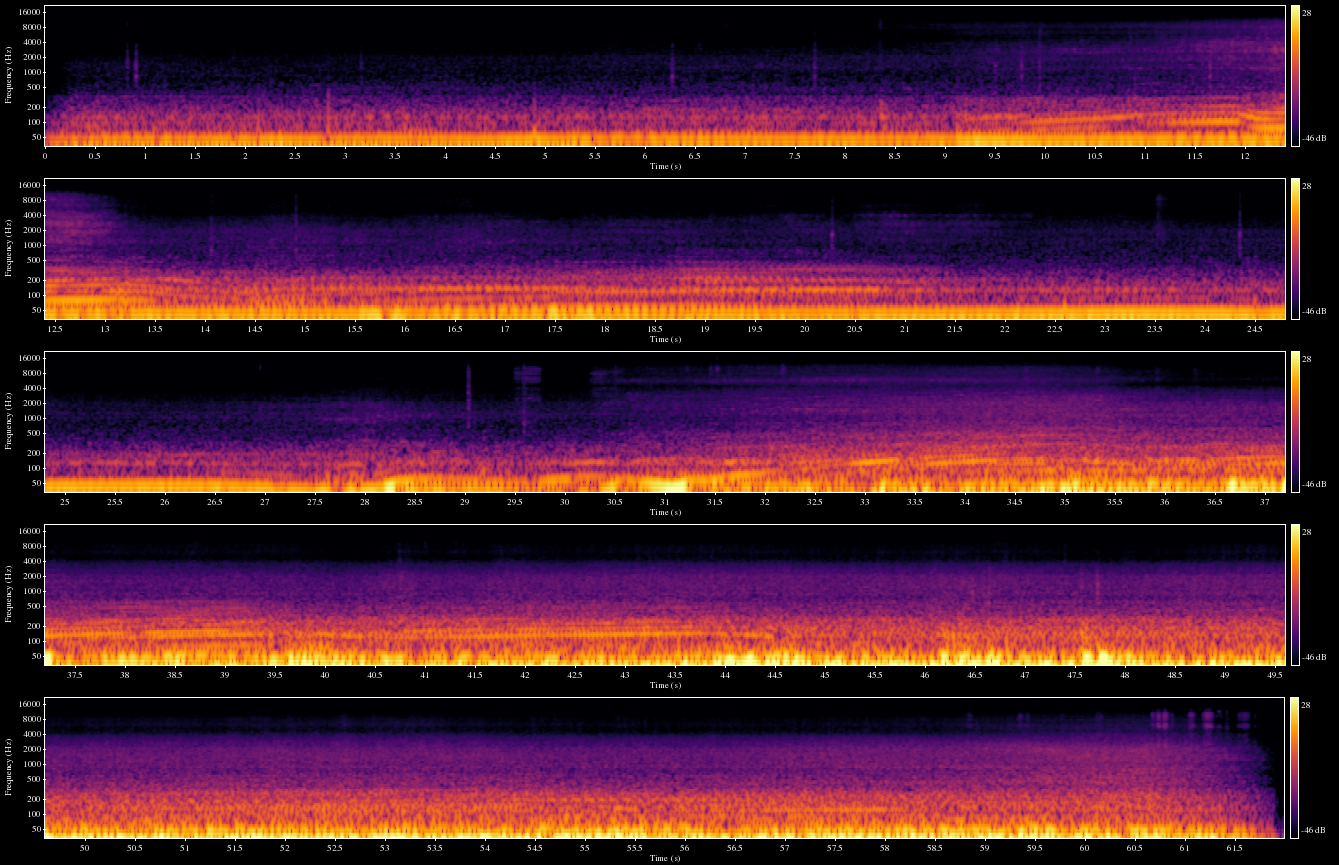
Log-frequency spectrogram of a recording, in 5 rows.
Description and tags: highway 441 red light
Binaural audio. Red light in America means stop, so the car I am in does exactly that. Not much else to say. You can hear some cars passing, and one in particular gives some nice creaking as it accelerates. You can hear it in the right ear.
